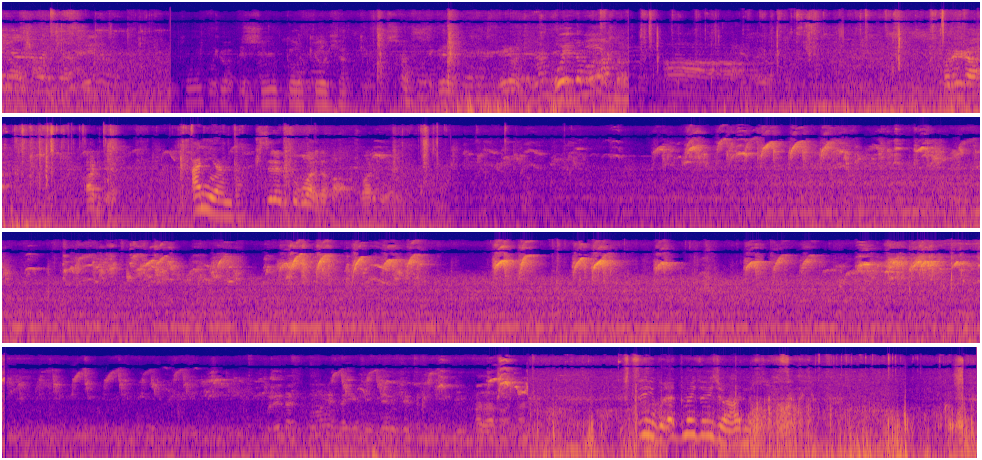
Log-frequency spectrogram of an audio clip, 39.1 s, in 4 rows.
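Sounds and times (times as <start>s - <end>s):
small birds chirping: 0.0s - 34.7s
low hum: 15.6s - 32.6s.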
